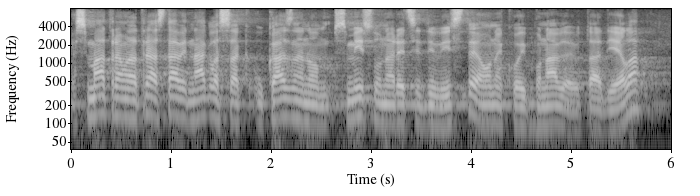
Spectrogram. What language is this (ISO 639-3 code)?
hrv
